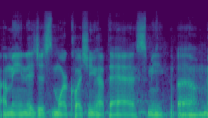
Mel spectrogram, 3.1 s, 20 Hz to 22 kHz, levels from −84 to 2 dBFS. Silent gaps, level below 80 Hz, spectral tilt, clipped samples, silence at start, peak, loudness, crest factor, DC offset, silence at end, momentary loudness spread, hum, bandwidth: none; -42 dBFS; -5 dB/octave; under 0.1%; 0 s; -12 dBFS; -28 LUFS; 14 dB; under 0.1%; 0 s; 3 LU; none; 14 kHz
